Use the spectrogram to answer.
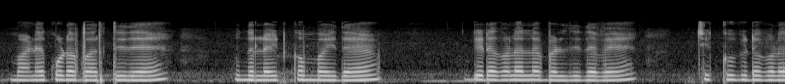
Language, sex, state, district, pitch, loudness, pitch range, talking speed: Kannada, female, Karnataka, Dharwad, 205 Hz, -17 LUFS, 195-210 Hz, 70 wpm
